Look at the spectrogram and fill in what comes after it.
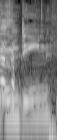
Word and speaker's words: Undine: I was making sure the Udine, right? That's the term for what they do. – Yes, that is how they say it. I don't think that's how you would say that in our language. – Yeah, I kept saying Undine, but yes.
